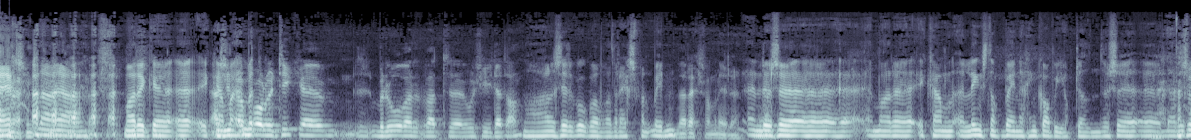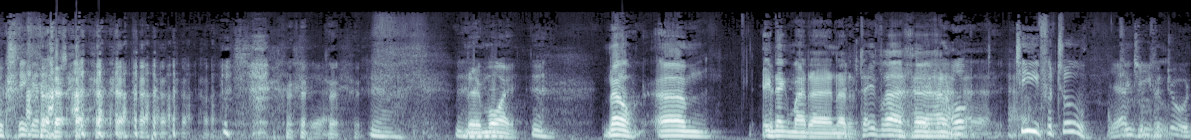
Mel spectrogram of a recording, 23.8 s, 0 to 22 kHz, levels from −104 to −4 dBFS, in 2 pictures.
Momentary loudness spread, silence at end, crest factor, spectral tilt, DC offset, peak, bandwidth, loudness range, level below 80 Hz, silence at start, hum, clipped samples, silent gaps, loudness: 13 LU; 0 s; 16 dB; -6.5 dB/octave; under 0.1%; 0 dBFS; 14.5 kHz; 7 LU; -46 dBFS; 0 s; none; under 0.1%; none; -17 LUFS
